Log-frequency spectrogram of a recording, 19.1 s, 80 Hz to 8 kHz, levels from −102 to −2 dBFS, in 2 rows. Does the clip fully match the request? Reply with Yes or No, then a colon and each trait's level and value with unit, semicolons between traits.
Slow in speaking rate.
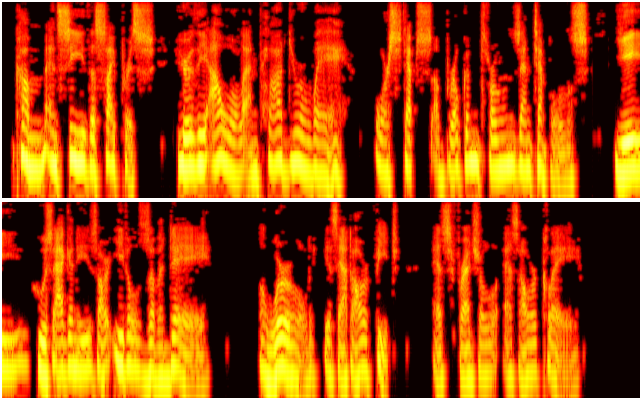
Yes: slow, 120 wpm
